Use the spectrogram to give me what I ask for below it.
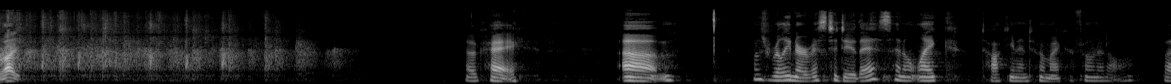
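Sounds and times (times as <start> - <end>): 
speech: 0.0 - 0.4, 4.7 - 5.3, 6.2 - 6.8, 7.6 - 11.7
audience applause: 0.0 - 3.6.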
